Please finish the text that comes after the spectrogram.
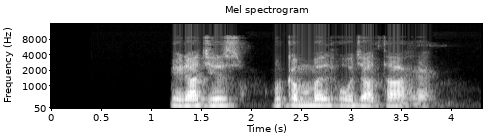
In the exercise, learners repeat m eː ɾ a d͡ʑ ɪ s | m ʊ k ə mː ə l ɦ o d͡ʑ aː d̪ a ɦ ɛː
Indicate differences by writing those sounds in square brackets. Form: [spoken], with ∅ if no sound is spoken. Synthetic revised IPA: m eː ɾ a d͡ʑ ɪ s | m ʊ k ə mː ə l ɦ o d͡ʑ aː [t̪] a ɦ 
